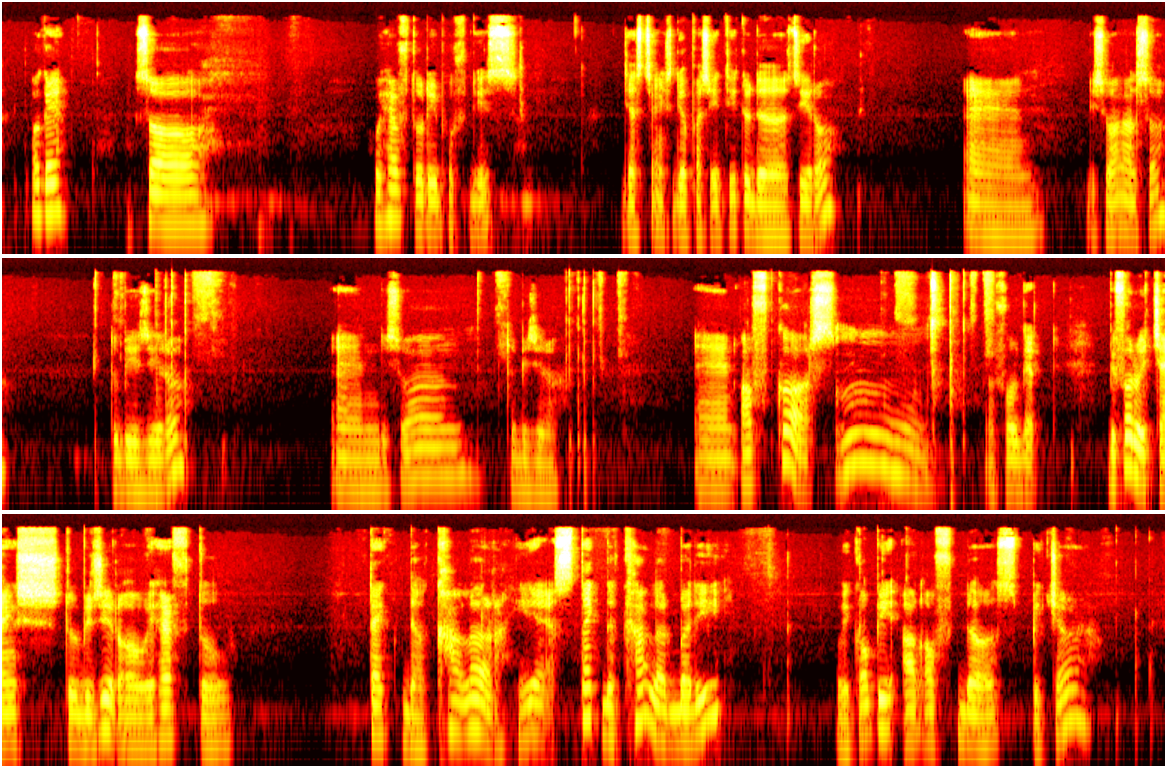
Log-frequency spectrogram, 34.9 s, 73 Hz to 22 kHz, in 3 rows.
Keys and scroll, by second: 31.8 super+c, 34.2 super+v.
